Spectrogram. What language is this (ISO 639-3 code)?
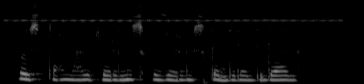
som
